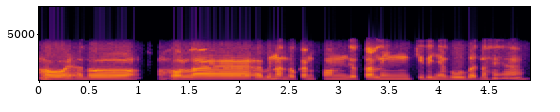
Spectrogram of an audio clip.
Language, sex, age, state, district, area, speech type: Santali, male, 45-60, Odisha, Mayurbhanj, rural, conversation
